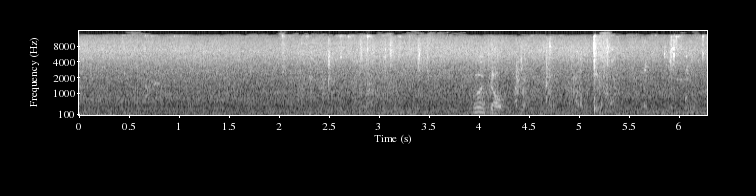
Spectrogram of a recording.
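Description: Steady hiss of a lawn sprinkler spraying water, with a single sharp click a little after five seconds in.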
